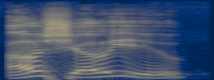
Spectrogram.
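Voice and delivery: lightly voiced drunk woman, eager to help; drunk lady. Drunk woman insisting she can take him there, lightly tipsy. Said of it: "like, really drunk".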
